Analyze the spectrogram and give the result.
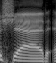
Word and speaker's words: Shad: Boyfriend's name is Shad. – Like Shad? – Like Chad, but with an S. – Is that... That's how it's spelled? – Yes, that is S-H-A-D, Shad.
